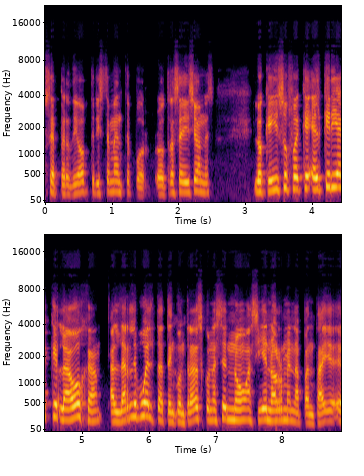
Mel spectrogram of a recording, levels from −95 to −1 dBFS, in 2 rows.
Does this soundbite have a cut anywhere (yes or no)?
yes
